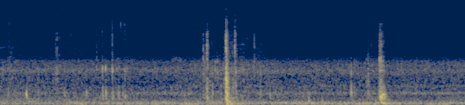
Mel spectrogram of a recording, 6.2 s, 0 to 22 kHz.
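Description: Low steady rumble with two sharp knocks about two seconds apart, as the BMW i3's doors are handled and its rear-hinged back door opened.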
